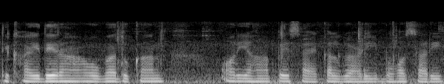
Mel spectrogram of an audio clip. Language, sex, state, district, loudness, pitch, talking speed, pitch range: Hindi, male, Chhattisgarh, Raipur, -18 LUFS, 135 Hz, 160 wpm, 130-140 Hz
